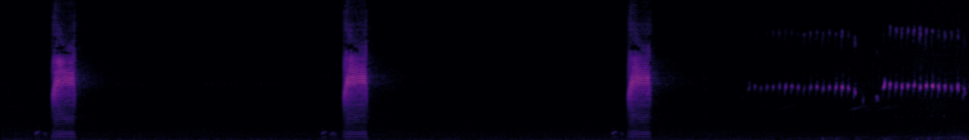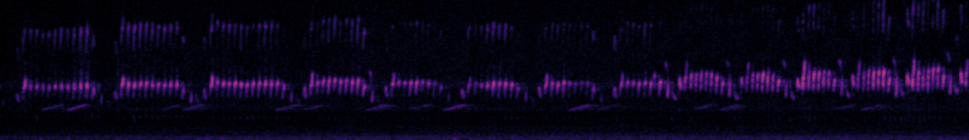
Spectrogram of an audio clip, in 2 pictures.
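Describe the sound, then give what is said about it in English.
An American woodcock gives three buzzy, nasal peents a few seconds apart, then breaks into a long, continuous high twittering of the display flight that runs to the end. “American woodcock.”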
